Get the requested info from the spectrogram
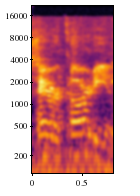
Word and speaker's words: pericardium: And I went online and it says, if you leave the perichondrium. – Pericardium. – It is. Pericardium.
